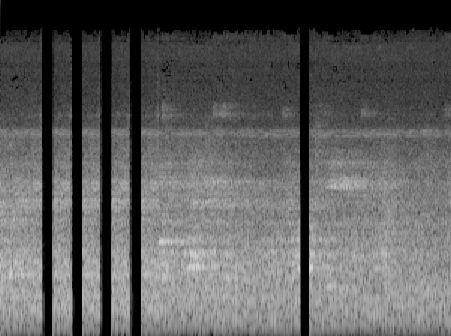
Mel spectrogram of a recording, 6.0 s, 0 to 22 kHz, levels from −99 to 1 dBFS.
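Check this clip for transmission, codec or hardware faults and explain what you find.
Two faults are present: a stutter with silent gaps and a digital broadcast dropout.

From 0.55 to 2.11 s, the player likely stalled and replayed its last fragment on each retry: a 232 ms burst repeats four times every 390 ms, separated by 158 ms of silence.

From 3.99 to 4.17 s, a digital broadcast dropout occurs as the receiver mutes after losing signal. About 128 ms of sound is lost, consistent with three dropped frames.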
